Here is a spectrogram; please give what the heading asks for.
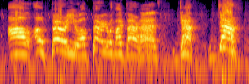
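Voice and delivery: acted character voice breaking down in rage. Voicing a game character's breakdown scene: character breaking down in rage. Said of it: "I love this breakdown".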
